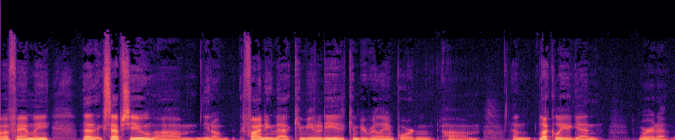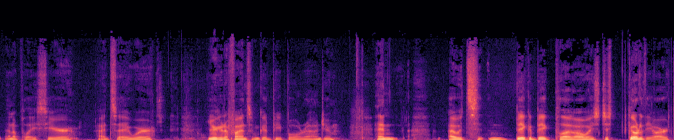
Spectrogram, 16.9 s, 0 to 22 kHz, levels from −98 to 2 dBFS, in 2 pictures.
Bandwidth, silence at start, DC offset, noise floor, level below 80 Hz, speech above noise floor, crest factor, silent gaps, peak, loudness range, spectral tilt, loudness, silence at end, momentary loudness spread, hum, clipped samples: 16.5 kHz; 0 s; under 0.1%; -49 dBFS; -54 dBFS; 27 dB; 20 dB; none; -2 dBFS; 6 LU; -6 dB/octave; -23 LUFS; 0.05 s; 13 LU; none; under 0.1%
